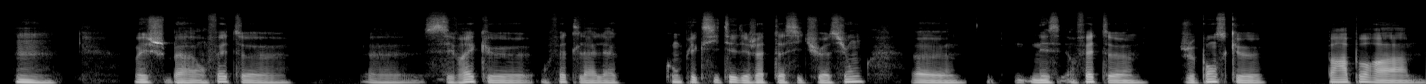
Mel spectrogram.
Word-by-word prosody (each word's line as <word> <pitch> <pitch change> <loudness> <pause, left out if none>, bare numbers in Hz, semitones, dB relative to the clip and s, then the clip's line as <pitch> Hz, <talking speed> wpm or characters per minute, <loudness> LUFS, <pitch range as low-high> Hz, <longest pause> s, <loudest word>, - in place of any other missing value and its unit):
Mmh. 95 -6 +2 0.8
Oui, 105 -1 +3
j 100 - +7
bah, 90 -1 +1
en 85 -2 -2
fait, 120 +7 -1
heu 90 -4 -1 0.9
heu, 90 -1 -7
c'est 95 -1 -2
vrai 110 +8 +3
que, 105 - -4
heu, 85 -3 -1
en 100 - -10
fait, 105 +3 -3
la 90 -2 0
la 85 0 -2 0.5
complexité, 105 0 0
déjà, 95 -1 +3
de 90 - -9
ta 95 +3 0
situation, 95 +7 0 0.5
heu, 85 -3 +1 0.5
nés 95 0 +2 0.2
en 105 - -5
fait, 115 +5 +2
heu, 90 -2 +2 0.4
je 95 - -1
pense 120 +6 +2
que, 90 -2 +1 0.6
par 110 -1 +2
rapport 110 0 +2
à, 90 -2 +4
mmh, 90 +1 -8
95 Hz, 140 wpm, -24 LUFS, 85-105 Hz, 0.9 s, j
